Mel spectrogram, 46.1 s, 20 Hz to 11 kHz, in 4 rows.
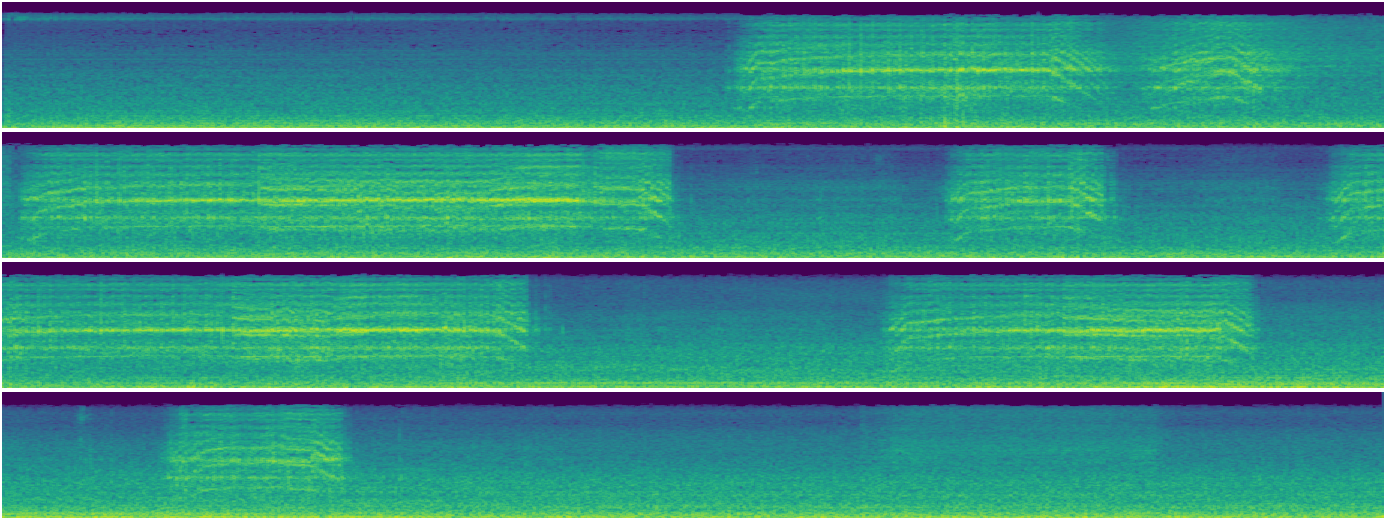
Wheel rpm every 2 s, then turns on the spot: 0, 0, 0, 180, 140, 50, 210, 220, 100, 40, 80, 120, 220, 150, 20, 160, 150, 10, 120, 10, 0, 0, 0.
20-22 28-30 38-40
